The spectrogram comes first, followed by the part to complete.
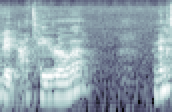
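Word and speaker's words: Aotearoa: when they first landed and they called it at a roller I'm gonna spell that because again pronunciation it bit ropey so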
